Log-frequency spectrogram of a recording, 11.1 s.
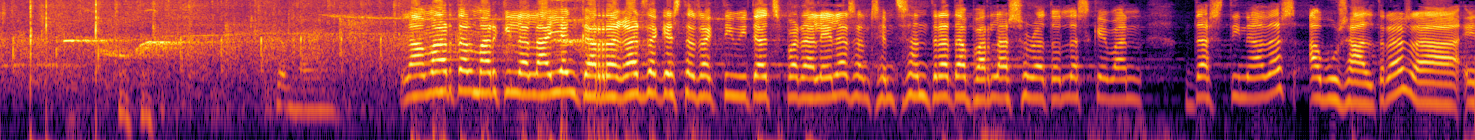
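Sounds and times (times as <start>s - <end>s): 
applause at the Sitges festival for a festival worker: 0.0s - 4.9s
speech: 0.9s - 1.4s, 2.1s - 11.0s.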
